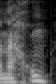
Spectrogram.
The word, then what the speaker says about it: Nahum: Nahum en el hebreo antiguo se pronuncia Nahum y que significa consuelo o consolación.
